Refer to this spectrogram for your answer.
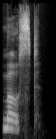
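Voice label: "most", American English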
